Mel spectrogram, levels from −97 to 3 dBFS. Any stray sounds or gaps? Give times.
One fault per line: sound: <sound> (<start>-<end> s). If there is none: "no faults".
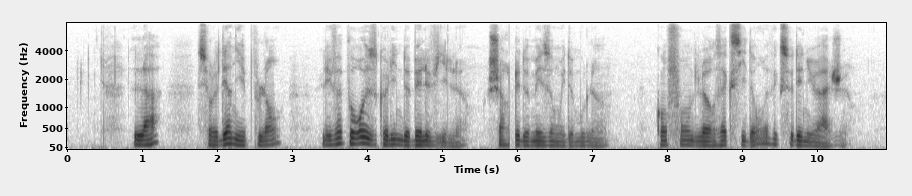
sound: dropout (5.9-6.0 s)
